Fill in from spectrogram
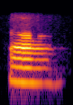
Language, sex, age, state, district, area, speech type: Maithili, female, 30-45, Bihar, Begusarai, urban, conversation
